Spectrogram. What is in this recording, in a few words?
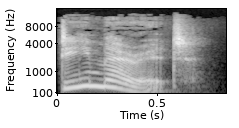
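"demerit", British English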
